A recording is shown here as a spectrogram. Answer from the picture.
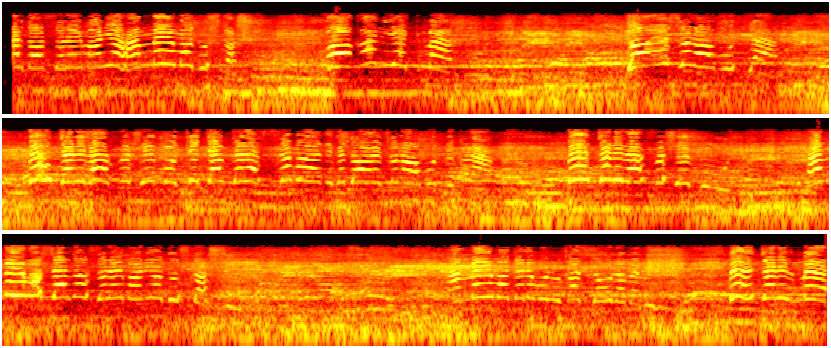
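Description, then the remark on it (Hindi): A huge street crowd in Iran, people gathered to pay tribute to General Soleimani when his body was brought to Iran, roars continuously, many voices chanting slogans and shouting together in repeated bursts over a dense, steady wall of outdoor babble and rumbling traffic. “का शव जब ईरान लाया गया तो लाखों और करोड़ों लोग अपने बहादुर योद्धा को श्रद्धांजलि देने के लिए सड़कों पर उमड़ पड़े।”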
